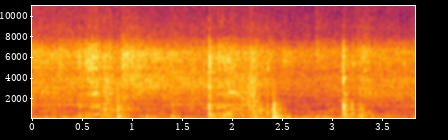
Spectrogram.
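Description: Potatoes fry and get stirred in a pan, giving a continuous close sizzle with intermittent scraping and clanking strokes of a spoon against the pan, and no one speaking.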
